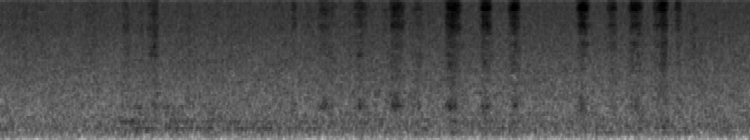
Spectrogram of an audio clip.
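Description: Graphite pencil sketching on paper: a run of short, quick strokes scratching the paper, starting about a second in and thickest in the second half, stopping shortly before the end.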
